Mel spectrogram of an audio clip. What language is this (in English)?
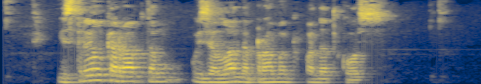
Belarusian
